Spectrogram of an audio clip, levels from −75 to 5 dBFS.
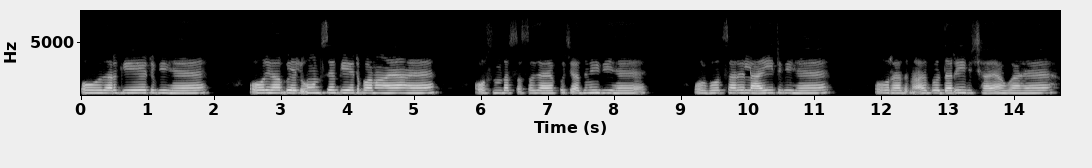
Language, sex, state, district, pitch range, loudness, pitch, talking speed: Hindi, female, Uttar Pradesh, Jalaun, 235-250 Hz, -17 LUFS, 245 Hz, 135 wpm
